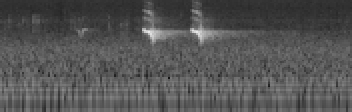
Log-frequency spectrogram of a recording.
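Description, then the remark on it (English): A wild bird perched on a support rope for a net gives two quick, high-pitched chirps in succession, fairly loud over a faint background hiss, with no talking. “Just collected that bird.”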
